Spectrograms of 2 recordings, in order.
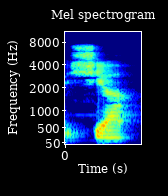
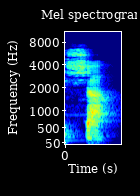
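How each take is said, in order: First: It is said as two linked syllables. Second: It is said as one single syllable. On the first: The speaker calls it wrong. "you don't say xia" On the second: The speaker calls it right. "you just say sha"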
